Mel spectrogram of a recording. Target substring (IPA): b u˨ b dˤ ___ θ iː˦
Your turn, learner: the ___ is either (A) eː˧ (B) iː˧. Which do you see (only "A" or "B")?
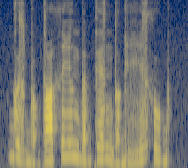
B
